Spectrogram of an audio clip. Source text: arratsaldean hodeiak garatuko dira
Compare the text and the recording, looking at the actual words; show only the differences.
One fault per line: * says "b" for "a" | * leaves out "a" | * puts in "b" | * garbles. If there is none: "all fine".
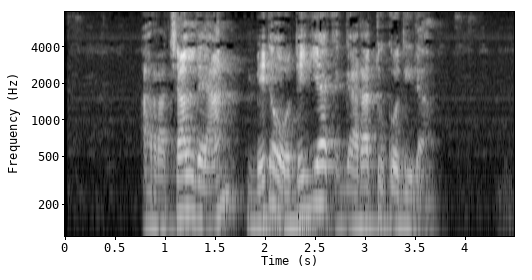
* puts in "bero"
